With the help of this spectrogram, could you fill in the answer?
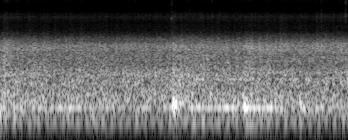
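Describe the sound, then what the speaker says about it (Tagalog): Steady, dense hiss of heavy rain fills the whole clip, a constant broadband wash with a faint low hum beneath and no voices. "sobrang lakas ng ulan"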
